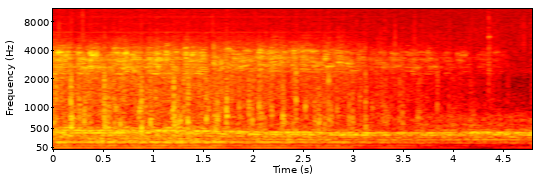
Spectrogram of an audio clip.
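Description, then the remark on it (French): Horse hooves clip-clop in an uneven, steady stream of sharp knocks over a constant low hum, fairly close and loud, easing off slightly toward the end. “Il descend de cheval.”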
